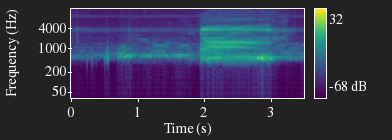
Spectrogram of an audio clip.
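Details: A cow in rural rice fields lets out a loud, sustained moo lasting about a second after soft low murmuring, while a constant faint whine runs through the background.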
